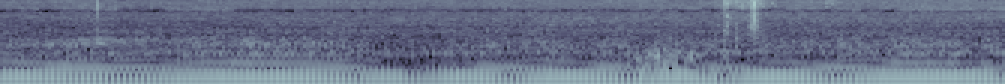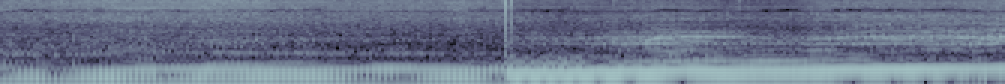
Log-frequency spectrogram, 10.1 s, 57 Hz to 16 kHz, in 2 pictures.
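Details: 2013 Camaro RS just after fuel pump replacement: catches and settles into an even idle, then revs up and down cleanly with no stumble, miss or pump whine.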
